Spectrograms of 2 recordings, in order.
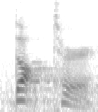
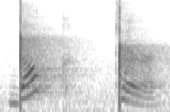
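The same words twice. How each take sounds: First: Said in the usual way. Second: "Doctor" in two loud, separate beats; clapped-out syllables. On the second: Shown as a demonstration. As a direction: clap out "Doctor" loudly, one syllable at a time. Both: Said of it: "Let's clap the word together".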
